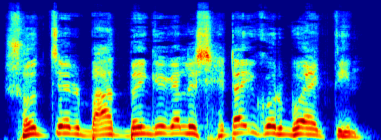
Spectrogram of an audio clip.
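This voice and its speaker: A middle-aged husband in an animated drama, played by a man. His voice sits a little high and very dry, with a weary, scolding, moralising delivery. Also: a little slow, dry recording. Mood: reproachful, fed up. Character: reproachful older husband, grieving father-in-law. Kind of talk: animated horror story drama dialogue.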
